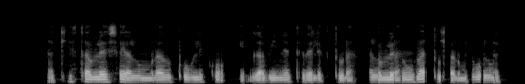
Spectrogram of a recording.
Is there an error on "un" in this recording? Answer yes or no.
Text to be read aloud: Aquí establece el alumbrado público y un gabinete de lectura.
yes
